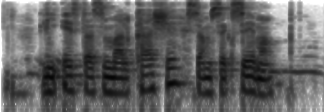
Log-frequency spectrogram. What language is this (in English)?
Esperanto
